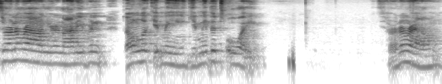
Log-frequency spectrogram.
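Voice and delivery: normal talking voice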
